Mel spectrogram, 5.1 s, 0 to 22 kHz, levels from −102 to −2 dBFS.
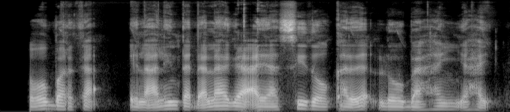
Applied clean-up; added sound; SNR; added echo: neural mask model Resemble Enhance denoiser.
